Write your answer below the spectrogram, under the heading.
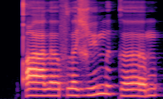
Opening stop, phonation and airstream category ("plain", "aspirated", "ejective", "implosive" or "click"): ejective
